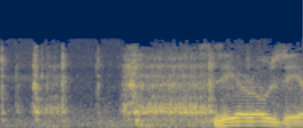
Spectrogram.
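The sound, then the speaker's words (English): A telephone being dialed as a radio drama sound effect, mechanical clicking and whirring followed by a steady buzzing tone, with a voice heard early on. “What do I do, Pete? Just dial the operator?”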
